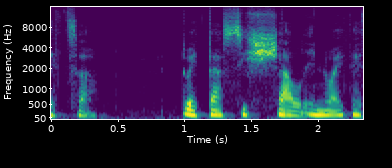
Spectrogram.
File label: "sisial", Welsh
